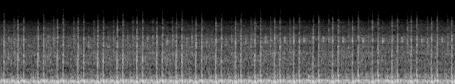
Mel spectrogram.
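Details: Stone-cold start of a 131ci Harley Breakout V-twin (just over 140 hp) after a Screamin' Eagle high-volume oil pump and cam support plate were installed and pushrods were preloaded 100 thou and bled down. A deep, loping low thump with no ticks or knocks. Normal cold start idle.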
